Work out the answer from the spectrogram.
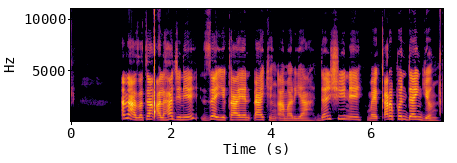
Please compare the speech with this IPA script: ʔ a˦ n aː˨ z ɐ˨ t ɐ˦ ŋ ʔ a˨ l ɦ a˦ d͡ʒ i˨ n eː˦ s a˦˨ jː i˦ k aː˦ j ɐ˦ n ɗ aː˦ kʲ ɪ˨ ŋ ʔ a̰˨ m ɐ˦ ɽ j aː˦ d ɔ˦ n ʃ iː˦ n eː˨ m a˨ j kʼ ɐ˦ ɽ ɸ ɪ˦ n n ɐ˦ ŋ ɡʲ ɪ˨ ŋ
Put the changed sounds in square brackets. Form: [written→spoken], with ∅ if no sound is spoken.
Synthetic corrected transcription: ʔ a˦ n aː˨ z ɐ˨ t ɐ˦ ŋ ʔ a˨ l ɦ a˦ d͡ʒ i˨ n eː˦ [s→z] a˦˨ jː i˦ k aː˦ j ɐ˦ n ɗ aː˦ kʲ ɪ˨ ŋ ʔ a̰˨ m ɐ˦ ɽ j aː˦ d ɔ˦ n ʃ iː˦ n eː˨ m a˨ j kʼ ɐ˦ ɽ ɸ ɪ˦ n [n→d] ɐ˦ ŋ ɡʲ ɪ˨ ŋ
